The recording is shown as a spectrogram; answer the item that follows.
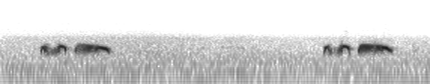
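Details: Caller spotted dove in the thúc and gáy gọi styles. Two short phrases of quick double notes and a long rolled coo, about four seconds apart, over steady background hiss.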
